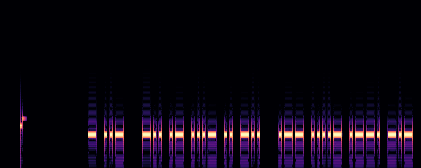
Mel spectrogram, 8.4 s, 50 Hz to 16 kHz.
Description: Morse code, heard as a keyed tone, about 22 wpm, 700 Hz. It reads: TU DAVID W4PK
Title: K1USN SST QSO Practice - 22wpm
